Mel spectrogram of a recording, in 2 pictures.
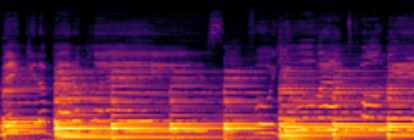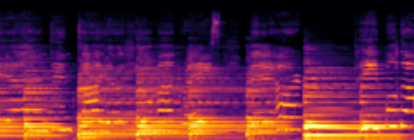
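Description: A woman singing a slow ballad while accompanying herself on a digital piano, with sustained chords struck every second or two.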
